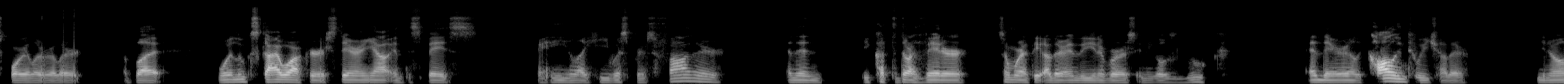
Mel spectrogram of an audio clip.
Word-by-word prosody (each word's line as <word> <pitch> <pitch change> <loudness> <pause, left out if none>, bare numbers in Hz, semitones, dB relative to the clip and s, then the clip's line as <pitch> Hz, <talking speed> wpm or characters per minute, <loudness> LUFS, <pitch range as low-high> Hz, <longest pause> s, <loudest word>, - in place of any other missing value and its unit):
spoiler 95 -2 -2
alert. 90 0 -4 0.4
Uh, - - -18
but, 95 0 +3 0.5
when 110 +2 -1
Luke 115 0 -5
Skywalker's 110 -3 +5
staring 105 -1 -1
out 100 -2 +1
into 90 0 -12
space, 95 -1 -7 0.6
and - - -11
he, 100 -1 -9
like, 95 -1 -5
he 100 -1 -11
whispers, 95 -1 -9
"Father," 135 -5 -3 0.6
and 100 - -7
then, 95 -3 -4 0.4
you - - -10
cut - - -3
to - - -15
Darth 100 -3 +2
Vader, 100 -1 +2 0.3
somewhere 110 -2 -1
at 100 - -7
the - - 0
other 100 0 +1
end 100 0 -3
of 95 - -8
the 95 - -4
universe, 95 -1 -3
and 95 - -15
he 95 - -15
goes, 90 -2 -7
"Luke," 105 +1 -10 1.0
and 105 0 -1
they're, 100 0 0
like, 90 - -10
calling 135 -2 +9
to 105 - -8
each 95 -3 -8
other. 90 -1 -6 0.7
You 100 - -9
know, 100 +1 0
100 Hz, 175 wpm, -24 LUFS, 95-105 Hz, 1.0 s, calling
